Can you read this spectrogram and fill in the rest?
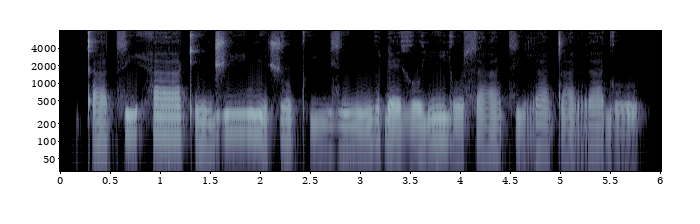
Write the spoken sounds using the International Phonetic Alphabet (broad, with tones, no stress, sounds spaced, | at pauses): kʼ a˨ t͡s i˦ h aː˦ kʼ ĩ˨ d͡ʒ iː˦ ŋ ĩ˨ ʃ o˦ pʰ iː˨ z ĩ˨ ŋ ɲ ʊ˦ ɗ ɛ˨ ɣ o˨ j ĩ˦ j o˨ s aː˨ t͡s i˨˦ r a˦˨ t a˨ r a˦ ɡ o˨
